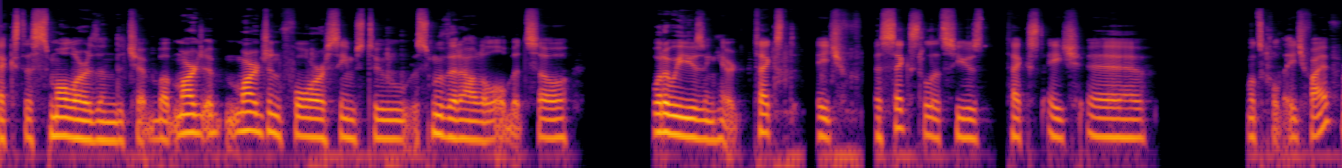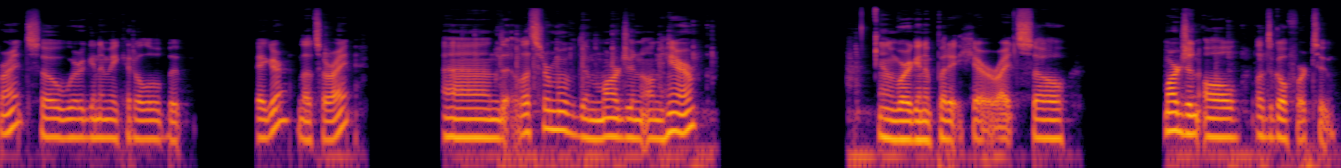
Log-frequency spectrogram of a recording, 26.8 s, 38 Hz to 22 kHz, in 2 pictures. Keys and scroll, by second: 8.4 ctrl+s, 12.2 ctrl+s, 18.4 ctrl+BackSpace, 20.4 ctrl+s, 25.7 ctrl+s.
